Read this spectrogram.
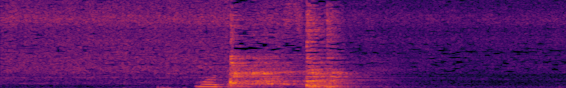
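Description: A metal lid clatters onto a metal pot.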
